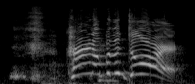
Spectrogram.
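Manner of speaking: very high, shrill shouting. Voicing a character banging on a locked door: shouting in character. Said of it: "Adriel bangs on the door".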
